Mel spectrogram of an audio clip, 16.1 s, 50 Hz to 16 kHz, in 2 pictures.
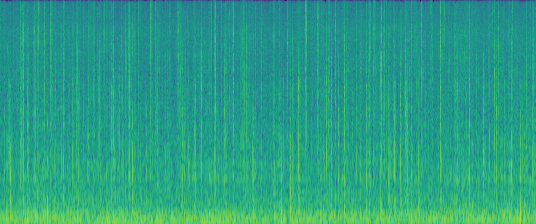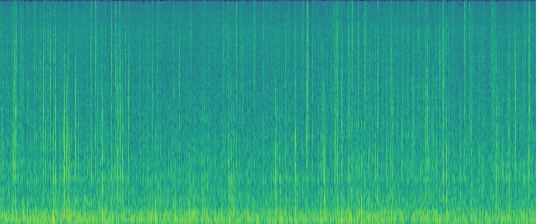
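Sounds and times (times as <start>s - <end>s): low rumble: 0.0s - 7.8s
fire crackling: 0.0s - 16.0s.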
